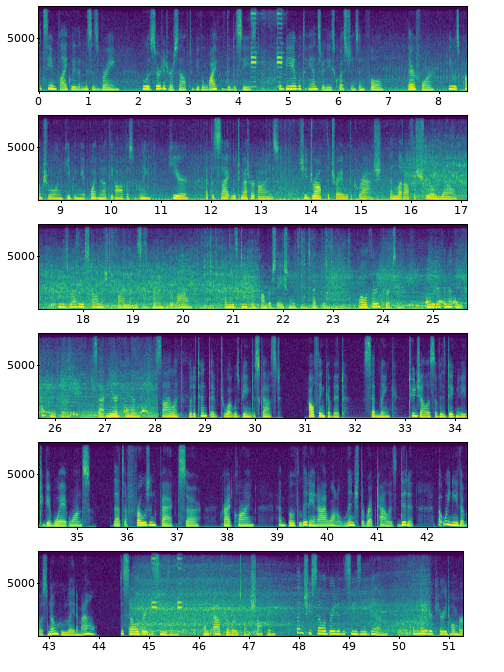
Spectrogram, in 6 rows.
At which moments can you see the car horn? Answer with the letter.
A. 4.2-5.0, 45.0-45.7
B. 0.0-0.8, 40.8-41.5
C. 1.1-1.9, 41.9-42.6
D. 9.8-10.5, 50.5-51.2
A.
